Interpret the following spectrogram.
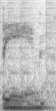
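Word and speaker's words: Biehn: That would be Lance Hendrickson, Michael Bean. His last name is spelled B I E Hn, but it's similar. Uh, pronounced the same.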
